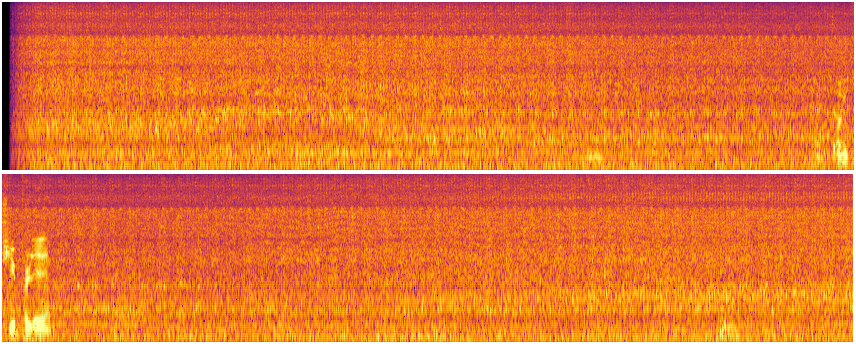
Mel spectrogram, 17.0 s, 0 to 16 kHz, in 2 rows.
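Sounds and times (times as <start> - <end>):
diesel engine idling: 0.1 - 17.0.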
